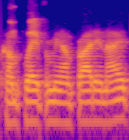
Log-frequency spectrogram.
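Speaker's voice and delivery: normal talking voice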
